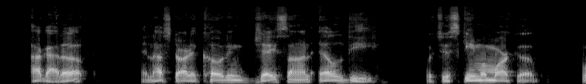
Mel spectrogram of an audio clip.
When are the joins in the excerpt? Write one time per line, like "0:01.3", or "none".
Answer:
none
